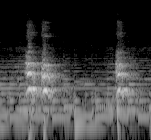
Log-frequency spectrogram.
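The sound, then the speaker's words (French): Several dogs bark with reverberation at the SPA animal shelter in Gennevilliers, two quick woofs followed by another after a pause, over a steady background hum and yapping from other dogs. “On est à la SPA de Gennevilliers qu'on va découvrir euh, ensemble.”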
